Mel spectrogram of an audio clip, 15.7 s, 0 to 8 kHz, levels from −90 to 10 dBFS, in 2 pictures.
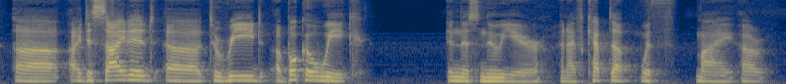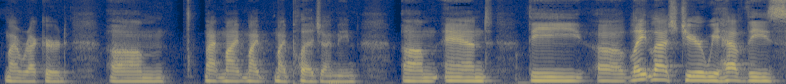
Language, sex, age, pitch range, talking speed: English, male, 30-49, 115-135 Hz, 155 wpm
